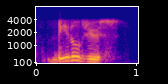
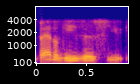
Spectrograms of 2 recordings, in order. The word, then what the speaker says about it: Betelgeuse: Betelgeuse, or it was Betelgeuse, is sometimes pronounced, is a variable star.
